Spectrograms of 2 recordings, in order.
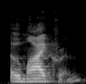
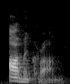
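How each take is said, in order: First: Omicron as oh-MY-kron, stressed on MY; variant C. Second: Omicron as AH-muh-kron, stressed on the first syllable; short O and front stress on Omicron; variant F. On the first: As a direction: stress the middle of Omicron, long I as in "my". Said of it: "variant C". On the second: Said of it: "and variant F". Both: Shown as a demonstration.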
